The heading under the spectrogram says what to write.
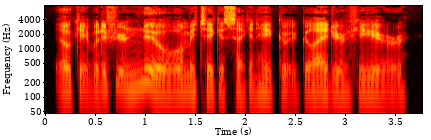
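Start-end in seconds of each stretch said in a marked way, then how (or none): none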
